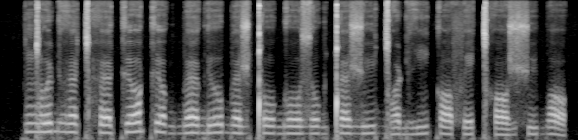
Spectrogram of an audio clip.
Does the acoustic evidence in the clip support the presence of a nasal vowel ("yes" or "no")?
no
